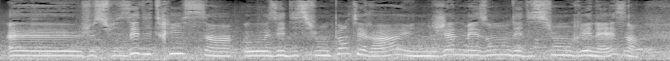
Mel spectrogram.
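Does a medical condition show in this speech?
No.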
